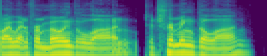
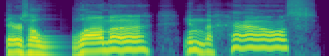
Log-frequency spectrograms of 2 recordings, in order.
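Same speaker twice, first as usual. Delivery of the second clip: slow, higher, sing-song announcement; drawn-out announcer call; 5 semitones higher, 3 dB louder, much slower than usual. Acted. Repeating as an announcement.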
